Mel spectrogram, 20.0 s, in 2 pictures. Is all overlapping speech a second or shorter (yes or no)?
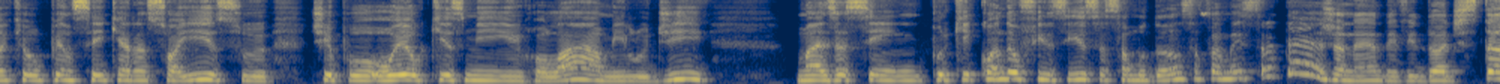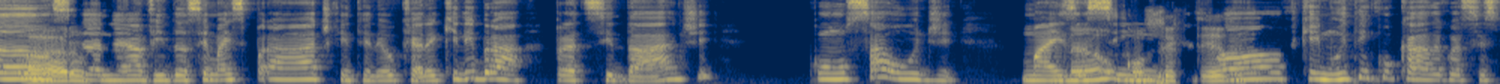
no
